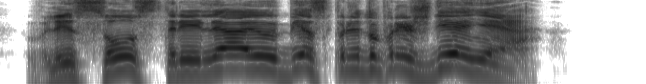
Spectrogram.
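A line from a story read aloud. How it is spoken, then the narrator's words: Shout. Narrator (Russian): крикнул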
